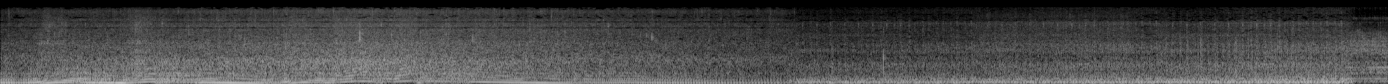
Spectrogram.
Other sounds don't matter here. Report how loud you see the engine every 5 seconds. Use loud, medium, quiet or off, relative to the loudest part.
loud, medium, loud.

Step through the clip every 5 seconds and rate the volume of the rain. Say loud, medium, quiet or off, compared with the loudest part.
loud, medium, medium.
